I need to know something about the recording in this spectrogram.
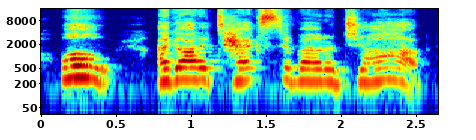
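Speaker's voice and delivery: mock thrilled announcement; excited. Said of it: "And I was so excited".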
